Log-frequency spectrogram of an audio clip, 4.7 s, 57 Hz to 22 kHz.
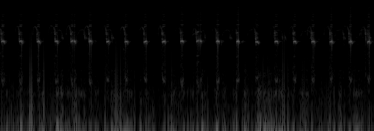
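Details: Booted eagle nest scene in 2023: the mother feeds her chick while other birds attack. Fast, evenly spaced, high chirps with a bright accent, roughly four a second, over rumbling background noise.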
